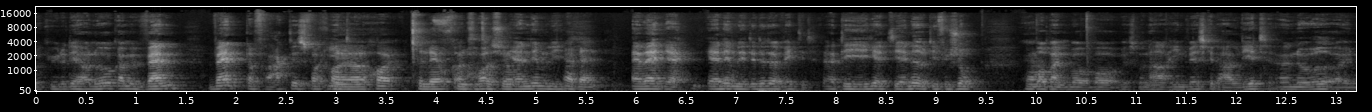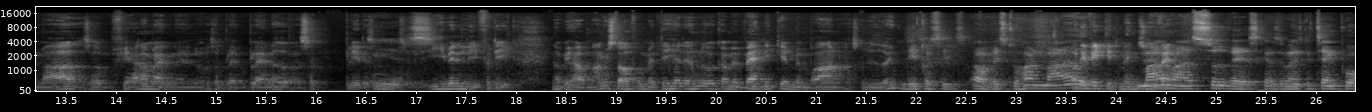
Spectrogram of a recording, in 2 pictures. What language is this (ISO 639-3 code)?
dan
